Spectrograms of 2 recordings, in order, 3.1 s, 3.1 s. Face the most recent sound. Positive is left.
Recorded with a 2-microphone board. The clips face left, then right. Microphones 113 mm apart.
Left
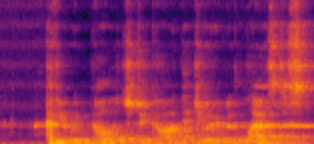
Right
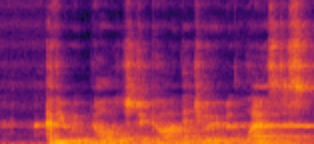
turn(degrees=15)  # may be behind; listen again after turning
